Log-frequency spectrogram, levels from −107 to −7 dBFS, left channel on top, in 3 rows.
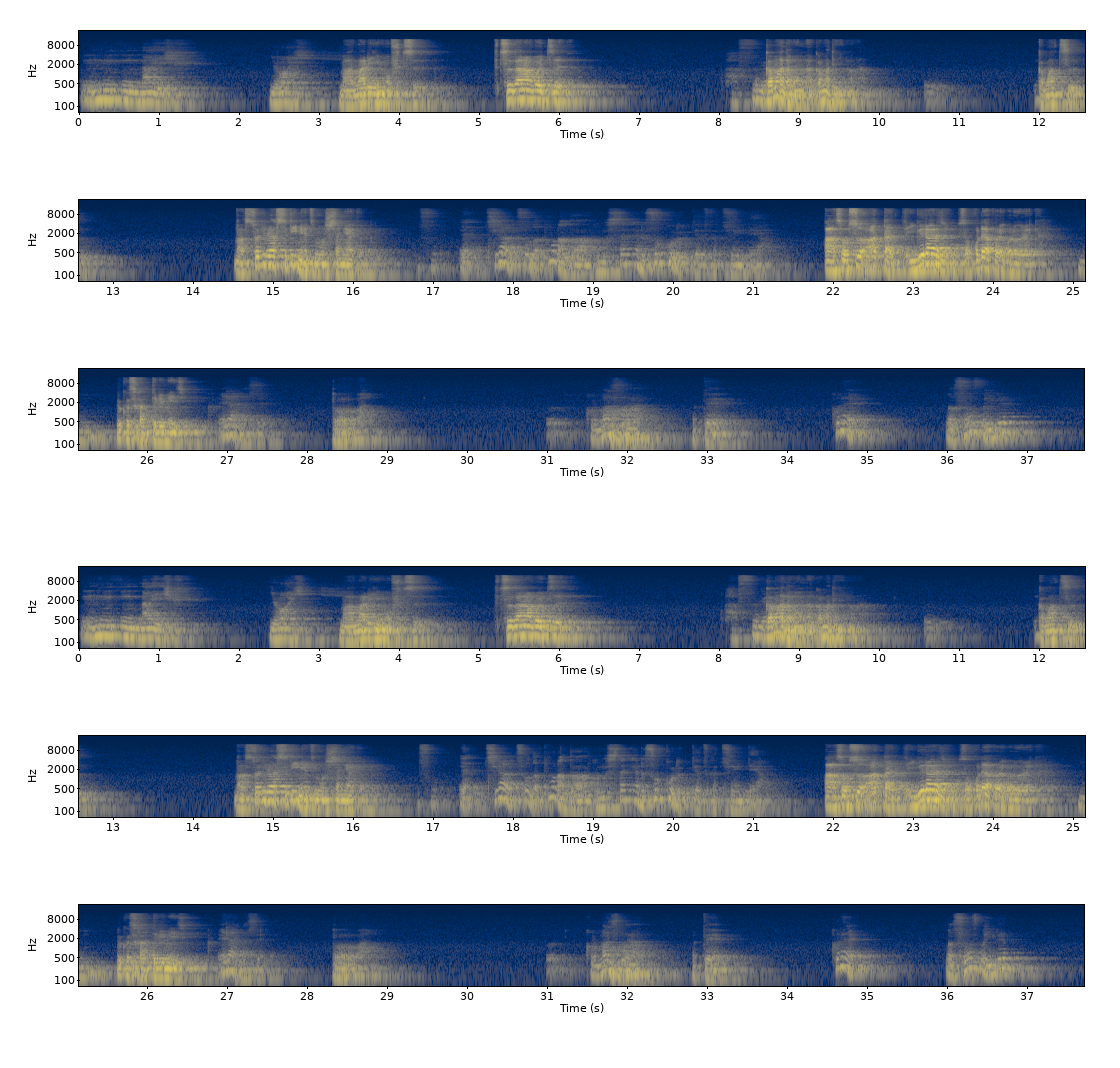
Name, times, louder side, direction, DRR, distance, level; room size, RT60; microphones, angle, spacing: voice 1, 0.0-1.4 2.4-2.8 8.1-9.1 10.6-10.7 11.9-12.1 16.8-17.1 17.3-21.2 25.1-25.4 25.8-26.0 26.9-27.5 31.0-31.2 31.5-32.2 32.8-33.2 34.6-34.9 36.0-36.7, equal, 40° right, 2 dB, 0.9 m, -40 dB
voice 2, 3.2-4.3 5.3-6.1 8.4-9.8 12.0-12.6 14.5-16.1 21.9-24.5 25.6-26.4 28.3-28.8 31.8-32.1, left 2 dB, 55° left, 5 dB, 1.0 m, -29 dB
11.5 x 5.0 x 5.6 m, 1.1 s
head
